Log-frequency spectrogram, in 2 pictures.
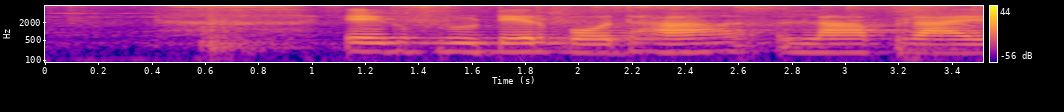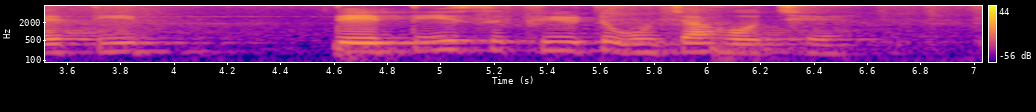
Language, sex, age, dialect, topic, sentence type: Magahi, female, 18-24, Northeastern/Surjapuri, agriculture, statement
